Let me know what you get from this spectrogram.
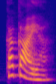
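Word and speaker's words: какая: the weather like good but now focus on pronunciation first listen and then repeat with me kak kakaya kak so we have three forms for masculine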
